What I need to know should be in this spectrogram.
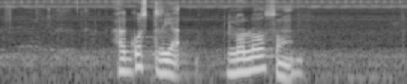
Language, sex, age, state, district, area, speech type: Santali, male, 18-30, West Bengal, Bankura, rural, read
